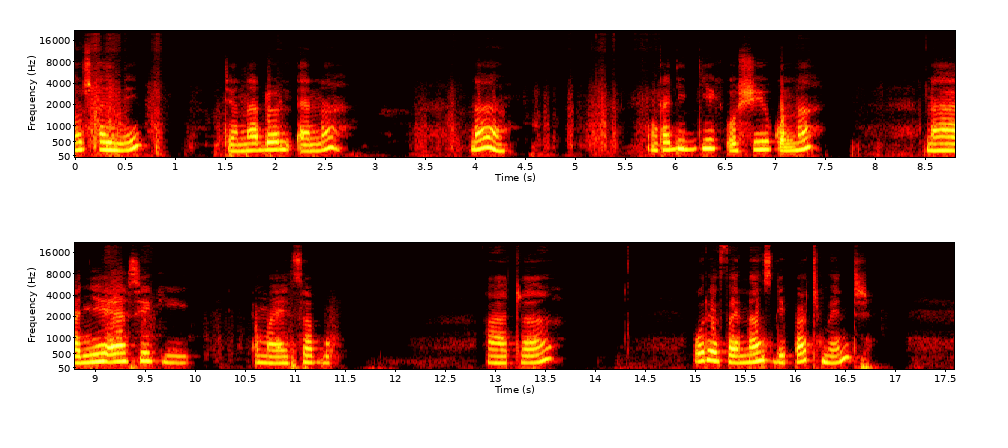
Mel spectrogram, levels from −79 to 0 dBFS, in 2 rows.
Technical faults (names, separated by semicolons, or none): generation loss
